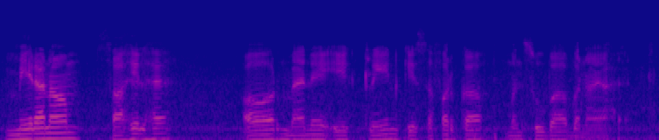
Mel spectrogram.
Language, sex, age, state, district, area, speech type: Urdu, male, 18-30, Delhi, North East Delhi, urban, spontaneous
